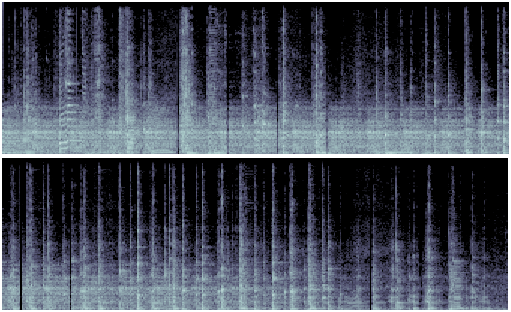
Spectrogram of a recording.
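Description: Two guitars in free improvisation, playing a dense run of quick plucked notes and clicks. The playing thins out and gets quieter near the end.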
